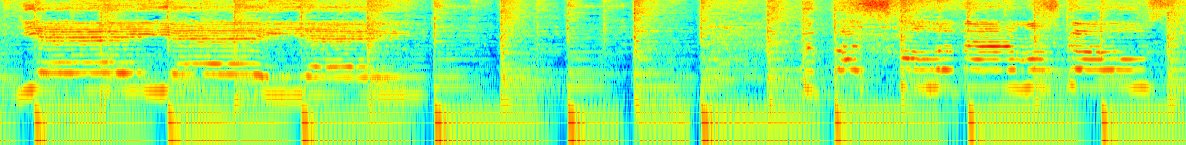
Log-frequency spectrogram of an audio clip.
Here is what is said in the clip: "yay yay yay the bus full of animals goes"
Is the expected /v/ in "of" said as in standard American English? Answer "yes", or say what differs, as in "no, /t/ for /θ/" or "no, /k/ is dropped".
yes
